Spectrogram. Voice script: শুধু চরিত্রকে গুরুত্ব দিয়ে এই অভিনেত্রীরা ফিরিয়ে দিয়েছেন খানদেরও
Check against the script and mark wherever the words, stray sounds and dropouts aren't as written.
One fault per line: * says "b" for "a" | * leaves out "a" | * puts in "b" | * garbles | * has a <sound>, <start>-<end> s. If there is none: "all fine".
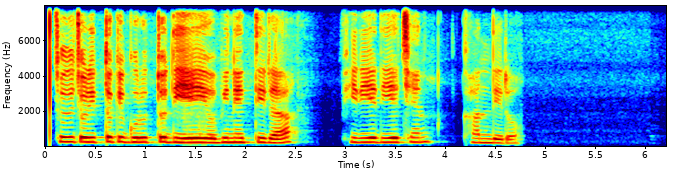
all fine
